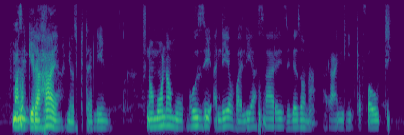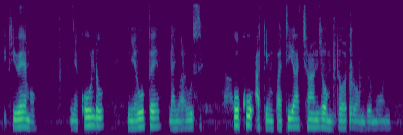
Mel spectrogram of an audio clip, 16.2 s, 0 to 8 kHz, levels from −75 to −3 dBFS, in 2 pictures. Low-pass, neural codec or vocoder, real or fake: 7.2 kHz; codec, 16 kHz in and 24 kHz out, 1.1 kbps, FireRedTTS-2 codec; fake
